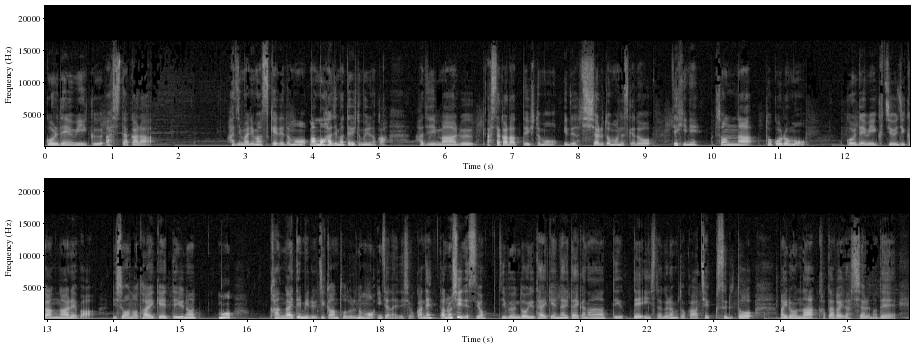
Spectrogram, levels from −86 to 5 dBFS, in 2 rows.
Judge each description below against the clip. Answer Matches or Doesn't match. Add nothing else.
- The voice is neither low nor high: Matches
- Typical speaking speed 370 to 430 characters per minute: Matches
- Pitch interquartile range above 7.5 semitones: Doesn't match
